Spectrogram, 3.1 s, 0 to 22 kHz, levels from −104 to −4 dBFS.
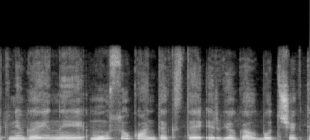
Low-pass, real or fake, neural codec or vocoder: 14.4 kHz; fake; vocoder, 44.1 kHz, 128 mel bands, Pupu-Vocoder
